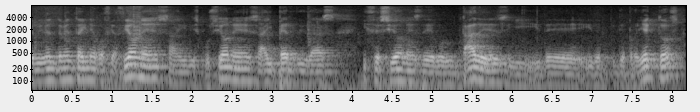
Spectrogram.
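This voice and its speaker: A man in his sixties with a Barcelona Spanish accent, recounting his memories at a panel in a measured, explanatory way, often ending phrases with a questioning tag. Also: deep voice, dark tone. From Barcelona, Spain. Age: 60s. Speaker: former port project manager giving testimony. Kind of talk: oral history recollection at a panel discussion. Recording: roomy echo, faint background noise.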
